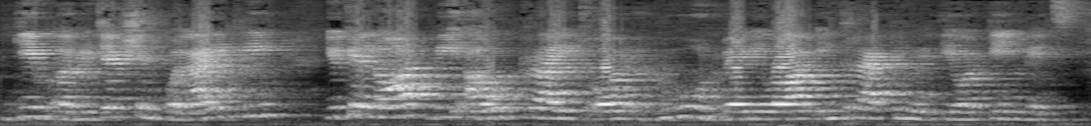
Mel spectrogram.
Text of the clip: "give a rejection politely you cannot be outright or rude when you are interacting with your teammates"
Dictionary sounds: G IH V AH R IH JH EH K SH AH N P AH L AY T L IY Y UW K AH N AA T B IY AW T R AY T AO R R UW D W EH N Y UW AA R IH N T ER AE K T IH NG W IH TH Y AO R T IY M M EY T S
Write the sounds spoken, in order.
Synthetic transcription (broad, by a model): G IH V AH R IH JH EH K SH AH N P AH L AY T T IY Y UW K AH N AA T B IY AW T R AY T AO R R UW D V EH N Y UW AA R IH N T ER AE K T IH NG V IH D Y AO R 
